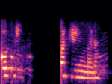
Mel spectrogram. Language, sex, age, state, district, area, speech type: Tamil, female, 30-45, Tamil Nadu, Madurai, rural, conversation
